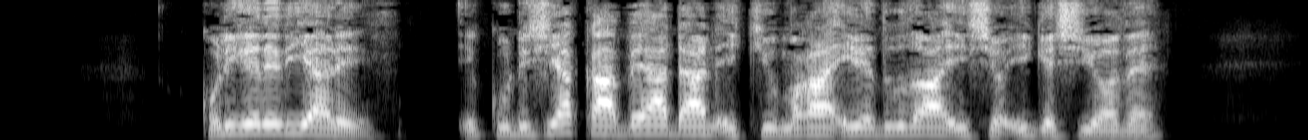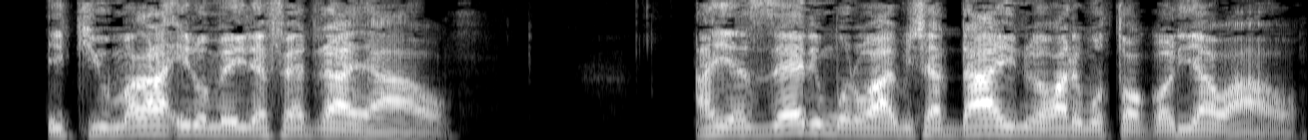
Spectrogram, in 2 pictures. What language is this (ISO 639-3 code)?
kik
